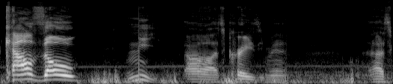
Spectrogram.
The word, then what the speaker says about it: calzone: Bro, first off, some people say calzone. There's no way it's calzone, right? Right? There's like, I think it's the dumbest thing ever. It's definitely pronounced calzone. That E is not pronounced. I got some beef with people who are pronouncing that E.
